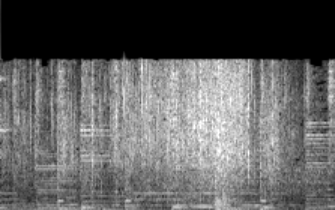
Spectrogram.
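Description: Background music with a steady beat under a continuous hissing rustle of cloth, from clothes being lifted and pressed down into a suitcase.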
